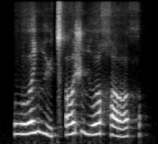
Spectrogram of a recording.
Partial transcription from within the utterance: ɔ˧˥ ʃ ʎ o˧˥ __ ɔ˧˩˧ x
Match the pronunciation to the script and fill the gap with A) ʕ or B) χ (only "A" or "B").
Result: B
